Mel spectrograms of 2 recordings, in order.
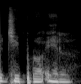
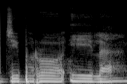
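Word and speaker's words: جبريل: itu meriwayatkan dari asim kalau baca Jibril itu jibrail kalau di al-qur'an ya Wa jibrila Wa Mikala dia bacanya Wa jibraila gitu Tapi kalau imamas bacanya Jibril begitu ya J Allah ahah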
